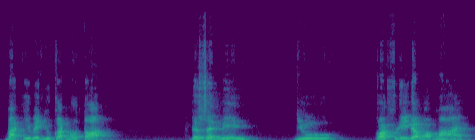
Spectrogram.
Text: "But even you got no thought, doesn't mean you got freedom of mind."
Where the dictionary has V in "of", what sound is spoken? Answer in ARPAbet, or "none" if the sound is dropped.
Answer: P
